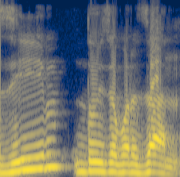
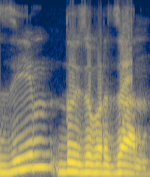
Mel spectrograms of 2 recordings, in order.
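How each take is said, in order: No difference in how they are said.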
